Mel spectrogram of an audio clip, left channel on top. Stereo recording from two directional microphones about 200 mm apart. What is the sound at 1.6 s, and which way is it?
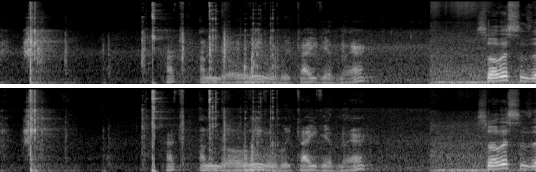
Speech, 35° right (ahead or behind).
